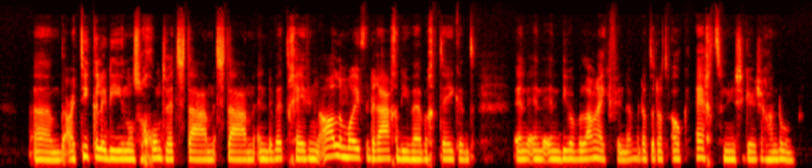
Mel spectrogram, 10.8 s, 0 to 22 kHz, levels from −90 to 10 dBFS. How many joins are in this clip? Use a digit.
1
